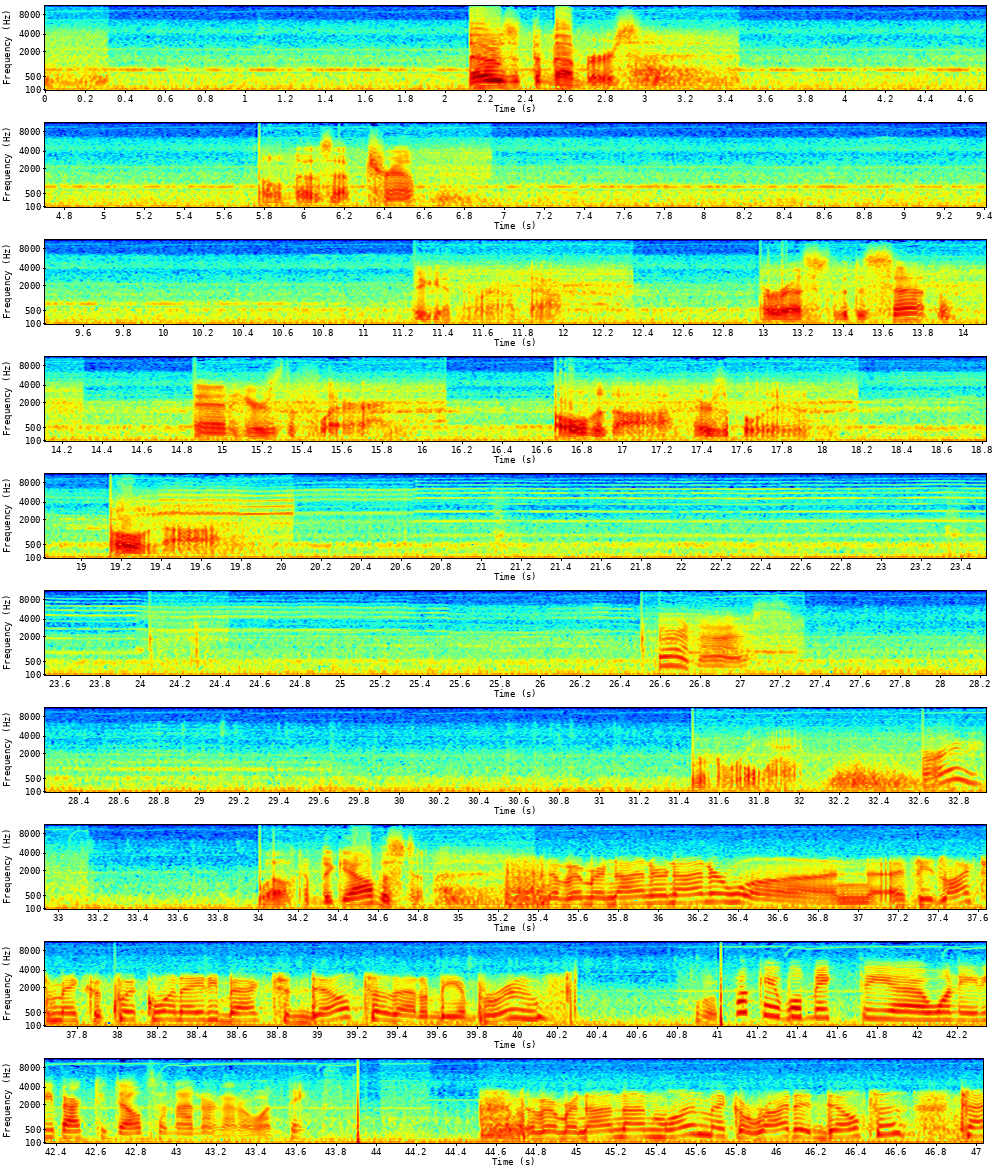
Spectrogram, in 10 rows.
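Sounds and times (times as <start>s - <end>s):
thin steady tone: 0.0s - 30.4s
aircraft engine idling drone: 0.0s - 47.0s
stall warning horn whine: 0.0s - 47.0s.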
